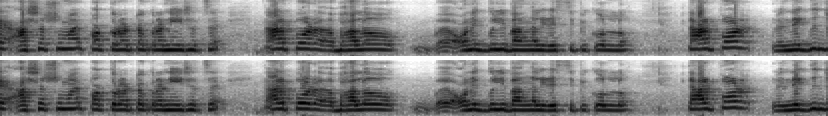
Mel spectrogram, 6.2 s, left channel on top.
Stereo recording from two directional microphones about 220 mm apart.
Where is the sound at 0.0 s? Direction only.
5° right (ahead or behind).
